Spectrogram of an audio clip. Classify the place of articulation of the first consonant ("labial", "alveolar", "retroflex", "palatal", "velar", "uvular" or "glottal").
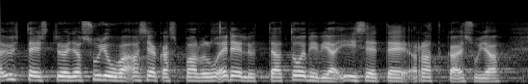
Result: glottal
